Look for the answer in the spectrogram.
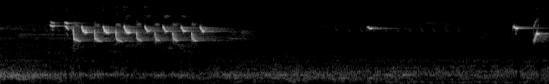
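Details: European goldfinch, called a royal goldfinch, singing a fast run of bright, chirpy, trilled notes for about a second and a half, followed by two brief high whistled notes after a pause; faint low hum underneath.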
